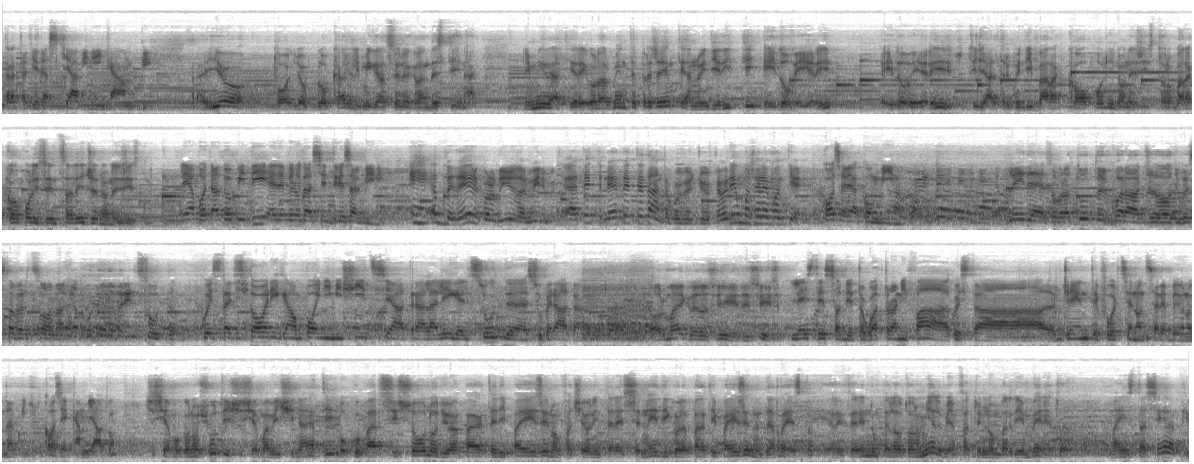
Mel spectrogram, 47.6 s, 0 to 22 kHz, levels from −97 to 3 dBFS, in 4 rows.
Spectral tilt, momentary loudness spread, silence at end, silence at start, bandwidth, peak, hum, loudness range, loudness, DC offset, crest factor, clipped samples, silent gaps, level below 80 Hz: -1 dB/octave; 4 LU; 0 s; 0 s; 16 kHz; -4 dBFS; none; 2 LU; -20 LUFS; under 0.1%; 16 dB; under 0.1%; none; -60 dBFS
